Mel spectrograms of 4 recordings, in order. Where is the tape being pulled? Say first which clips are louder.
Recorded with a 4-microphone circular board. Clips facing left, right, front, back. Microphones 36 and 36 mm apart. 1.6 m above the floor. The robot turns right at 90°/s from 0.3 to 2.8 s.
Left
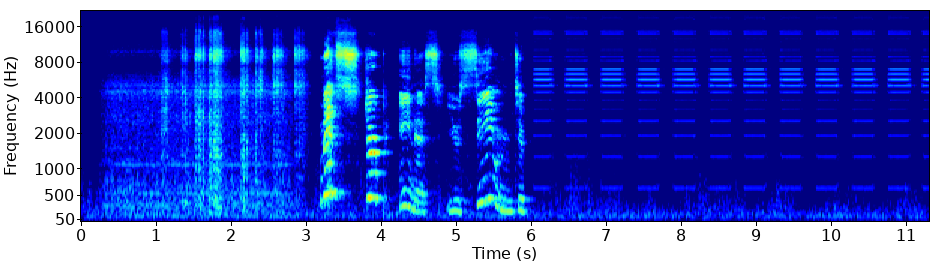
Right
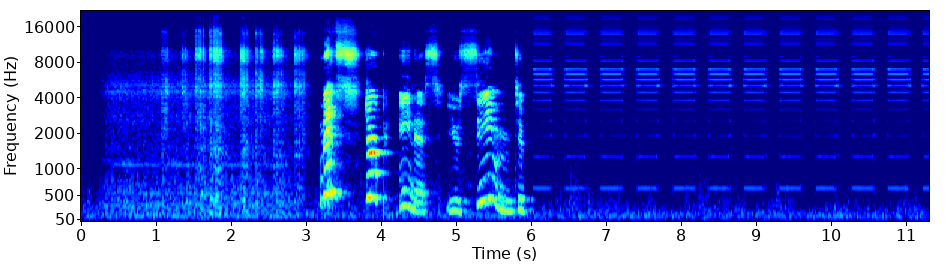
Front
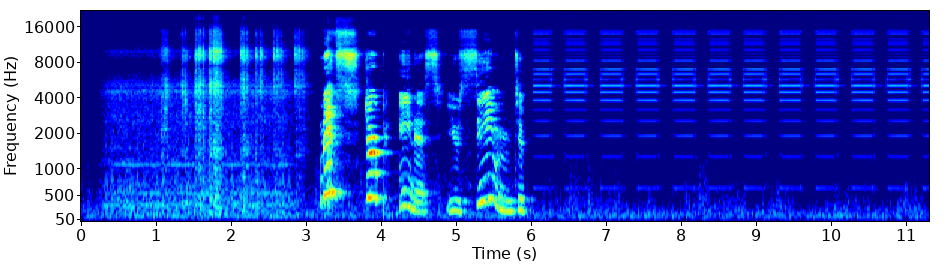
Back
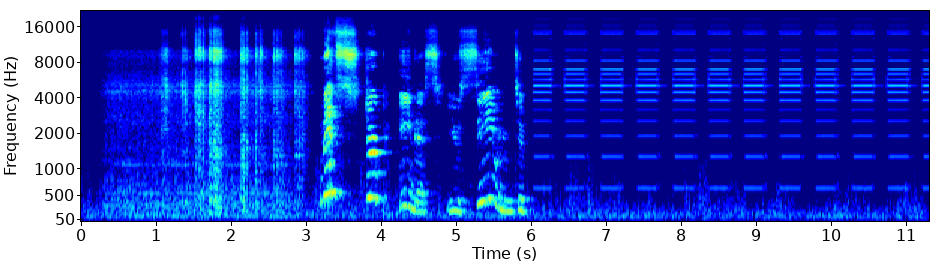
Left 4 dB, front 1 dB; 65° left, 3.5 m; by 3.0 s 140° right, 3.5 m.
